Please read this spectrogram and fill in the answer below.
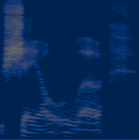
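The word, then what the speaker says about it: Sheol: his uh going down the shot uh to shaol in ignominy with the that's how you say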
